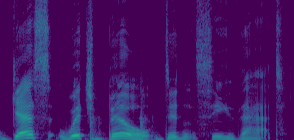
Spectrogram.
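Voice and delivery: ordinary delivery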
